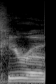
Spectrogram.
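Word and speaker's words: Hearo: He's the CEO at Hero Live, but it's Hero spelled with H-E-A-R-O, which is...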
